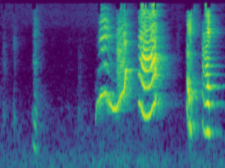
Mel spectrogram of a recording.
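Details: Talking male ringneck parakeet indoors: a soft early note, then long drawn, wavering squawky syllables rising and dipping in pitch, ending with two clipped harsh notes.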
